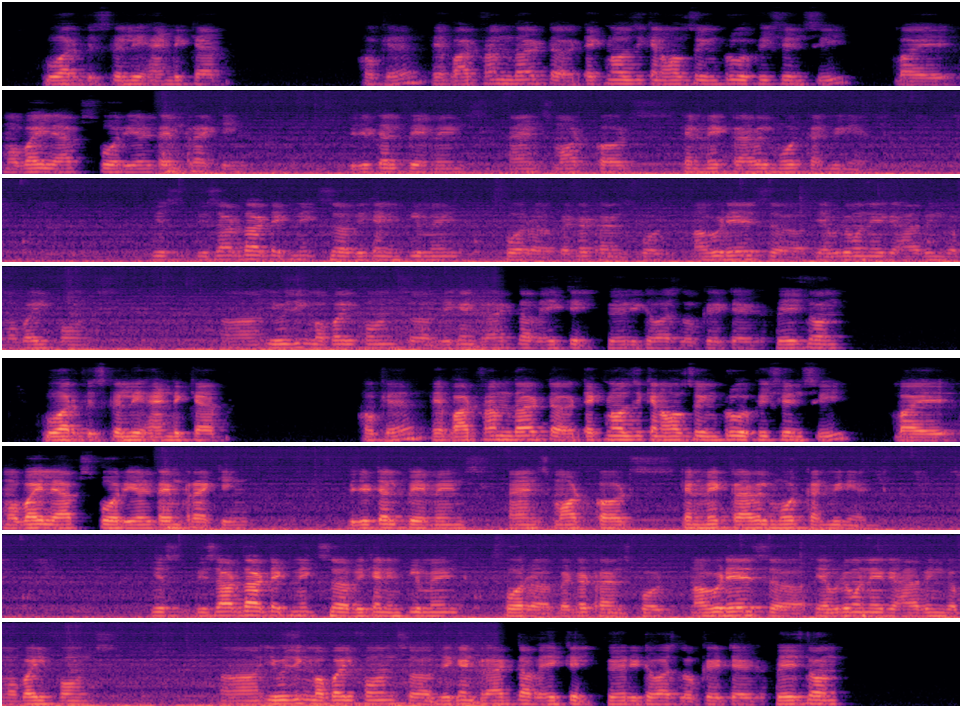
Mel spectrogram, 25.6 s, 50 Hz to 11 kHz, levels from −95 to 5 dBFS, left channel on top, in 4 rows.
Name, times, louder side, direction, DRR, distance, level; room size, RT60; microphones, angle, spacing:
voice 1, 0.3-1.5 2.4-5.6 5.9-8.0 8.7-13.1 13.7-19.9 20.6-24.7, right 7 dB, 85° right, 0.3 m, -28 dB
sound 1, 7.4-22.5, right 1 dB, 5° right, 0.8 m, -34 dB
5.7 x 3.1 x 2.3 m
head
